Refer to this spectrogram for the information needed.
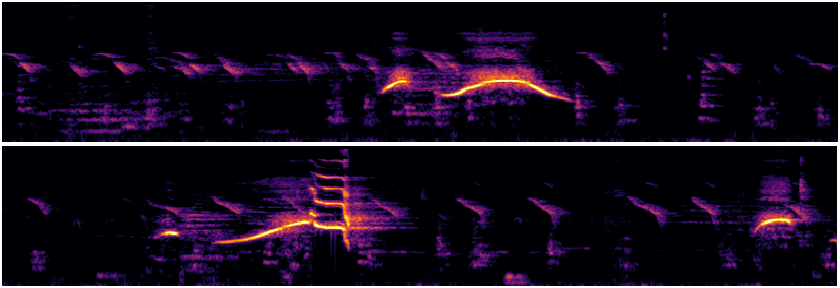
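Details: Parrot pair feeding; loud arched whistles rising to a peak and falling, around two and five seconds, with a short one near eight seconds, over a steady background of many small high chirps.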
